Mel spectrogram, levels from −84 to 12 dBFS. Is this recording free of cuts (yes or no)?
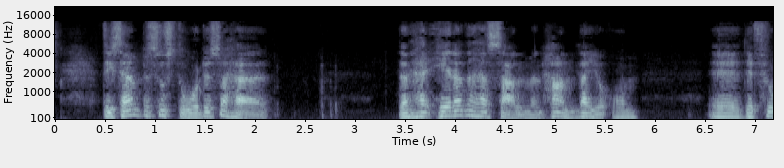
yes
